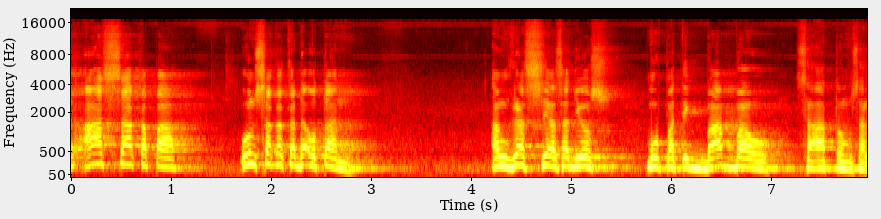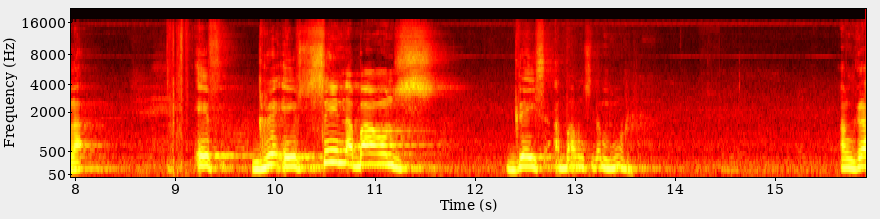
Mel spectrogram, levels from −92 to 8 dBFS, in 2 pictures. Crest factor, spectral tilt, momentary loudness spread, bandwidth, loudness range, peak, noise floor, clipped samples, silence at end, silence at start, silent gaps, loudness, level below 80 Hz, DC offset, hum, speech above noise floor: 12 dB; -6 dB/octave; 13 LU; 17 kHz; 6 LU; -2 dBFS; -42 dBFS; under 0.1%; 0 s; 0 s; none; -13 LUFS; -54 dBFS; under 0.1%; none; 30 dB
